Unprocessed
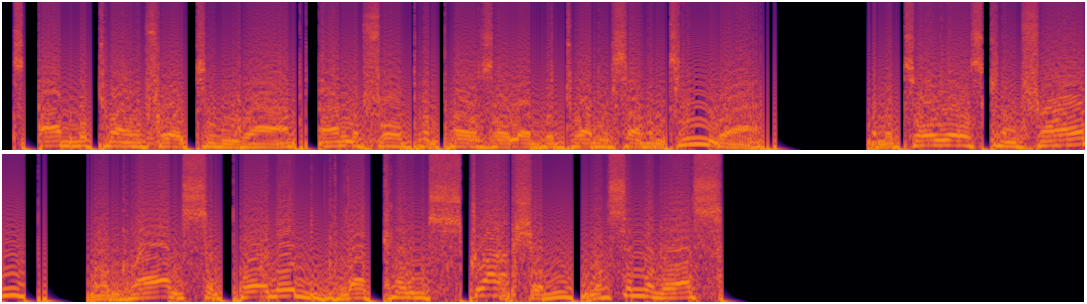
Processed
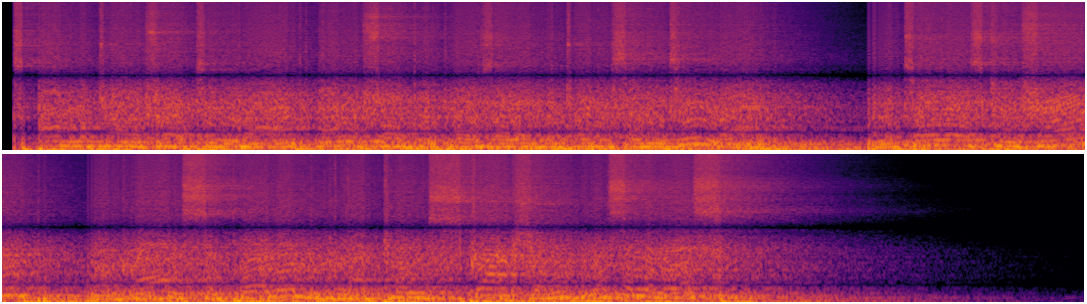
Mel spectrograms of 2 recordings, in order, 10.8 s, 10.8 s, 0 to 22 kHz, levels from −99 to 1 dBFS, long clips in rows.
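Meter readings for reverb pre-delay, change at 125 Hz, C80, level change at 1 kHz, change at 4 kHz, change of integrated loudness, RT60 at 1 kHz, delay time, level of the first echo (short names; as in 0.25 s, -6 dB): 24 ms, -0.5 dB, 4.5 dB, -3.5 dB, -11.0 dB, -4.5 dB, 2.0 s, none, none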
